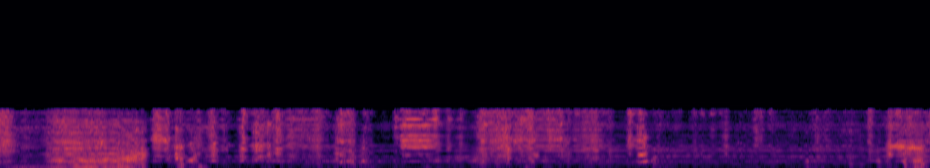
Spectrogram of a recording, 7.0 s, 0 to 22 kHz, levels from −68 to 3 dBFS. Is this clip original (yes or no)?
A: no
